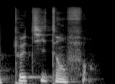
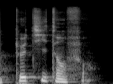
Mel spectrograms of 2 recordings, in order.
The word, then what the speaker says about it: petit enfant: Dans un petit enfant, le t final de petit se prononce devant enfant. Écoutez : un petit-t-enfant. Répétez : un petit enfant.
